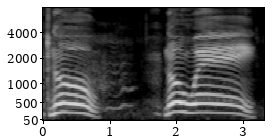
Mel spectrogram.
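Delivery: high, loud cries of disbelief; alarmed shouting. Real, not acted. Player hit by a sudden setback, alarmed shouting. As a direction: yell in protest, voice shooting up.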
